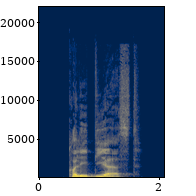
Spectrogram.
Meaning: second-person singular present of kollidieren
- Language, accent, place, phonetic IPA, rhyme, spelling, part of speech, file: German, Germany, Berlin, [kɔliˈdiːɐ̯st], -iːɐ̯st, kollidierst, verb, De-kollidierst.ogg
